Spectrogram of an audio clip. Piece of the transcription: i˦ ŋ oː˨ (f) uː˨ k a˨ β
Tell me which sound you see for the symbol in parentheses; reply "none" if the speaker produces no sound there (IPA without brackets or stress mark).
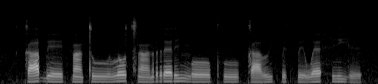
pʰ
